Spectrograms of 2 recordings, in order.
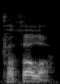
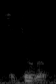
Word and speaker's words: Cthulhu: He said you're supposed to pronounce the first part Cthulhu, and then the second part is just supposed to be like a guttural sound.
